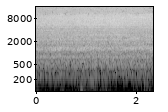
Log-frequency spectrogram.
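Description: Dyson hair dryer with a diffuser attachment running steadily on its second speed setting, a constant airy rush of blown air.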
